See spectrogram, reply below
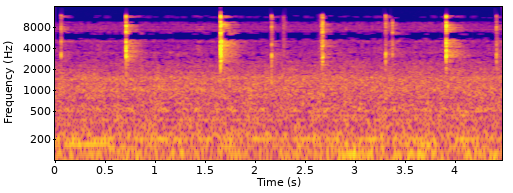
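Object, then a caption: Bar of soap scratched with a thin metal blade. A thin metal blade scores and scratches the surface of a small solid orange bar of soap lying on a blue mat, with one hand holding the soap and the other the blade. Short, bright scraping ticks repeat at a steady pace over a low, steady rumble.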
